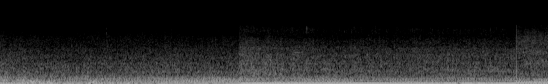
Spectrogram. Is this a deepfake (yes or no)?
no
